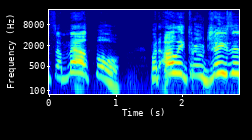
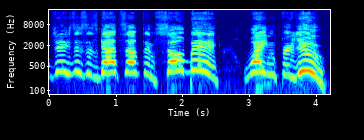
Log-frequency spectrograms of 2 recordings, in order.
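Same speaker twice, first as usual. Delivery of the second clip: usual speaking voice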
